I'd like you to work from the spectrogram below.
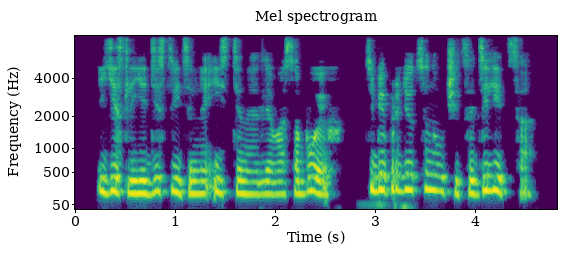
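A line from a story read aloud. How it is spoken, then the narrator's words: Confiding tone. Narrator (Russian): доверительным тоном сообщила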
